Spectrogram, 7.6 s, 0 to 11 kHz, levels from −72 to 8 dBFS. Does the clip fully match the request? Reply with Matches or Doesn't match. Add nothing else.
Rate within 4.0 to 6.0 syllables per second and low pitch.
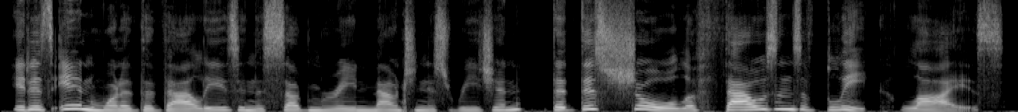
Doesn't match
